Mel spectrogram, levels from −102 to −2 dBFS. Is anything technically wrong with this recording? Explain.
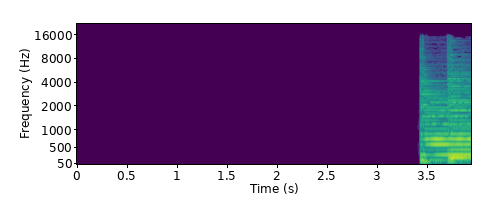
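No, nothing technically wrong can be heard in this audio. There are no faults to point to anywhere in the clip.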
